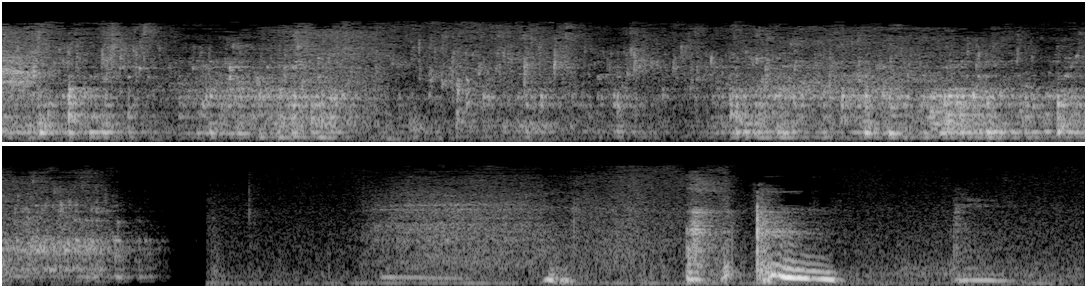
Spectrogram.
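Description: Tap water runs steadily over a burn, a loud, broad rushing splash that stops abruptly partway through, followed by quieter, scattered water sounds and bumps.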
